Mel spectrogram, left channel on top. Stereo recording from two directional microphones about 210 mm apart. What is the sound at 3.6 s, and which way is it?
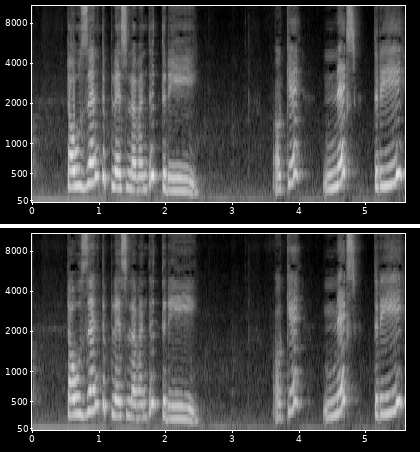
A woman's voice, 15° left (ahead or behind).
